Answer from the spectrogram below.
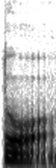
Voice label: "duo3", chinois; Cours de Chinois

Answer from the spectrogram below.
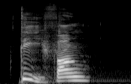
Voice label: "di4fang1", chinois

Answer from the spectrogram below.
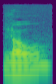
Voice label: "rou2", chinois; Cours-de-Chinois

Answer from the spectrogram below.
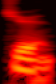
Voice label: "juan3", chinois; Cours de Chinois

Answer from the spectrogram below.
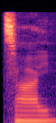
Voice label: "cai1", chinois; Cours-de-Chinois

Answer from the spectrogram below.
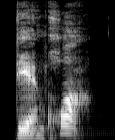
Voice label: "dian4hua4", chinois

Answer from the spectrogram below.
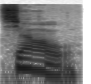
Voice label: "qiao4", chinois; Cours-de-Chinois

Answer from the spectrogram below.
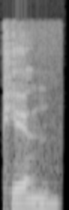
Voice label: "pian2", chinois; Cours-de-Chinois

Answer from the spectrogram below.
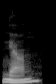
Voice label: "niang2", chinois; Cours-de-Chinois

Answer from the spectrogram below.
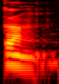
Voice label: "geng3", chinois; Cours-de-Chinois

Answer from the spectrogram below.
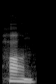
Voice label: "hang4", chinois; Cours-de-Chinois

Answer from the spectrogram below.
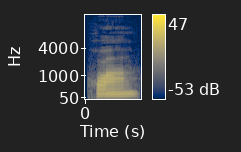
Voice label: "hua1", chinois; Cours de Chinois

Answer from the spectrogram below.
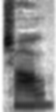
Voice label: "chao1", chinois; Cours-de-Chinois

